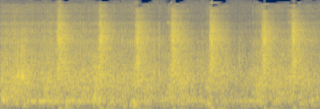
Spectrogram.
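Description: Stiff old cloth banner rustling and crackling as it is unfolded and held up by hand, in repeated rustles about three a second over a faint steady low hum.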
